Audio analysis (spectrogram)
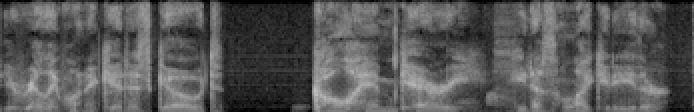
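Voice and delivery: soft, hushed whisper close to the ear. Leaning in to the monk's ear during the game: whispering in his ear. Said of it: "I whisper in his ear".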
